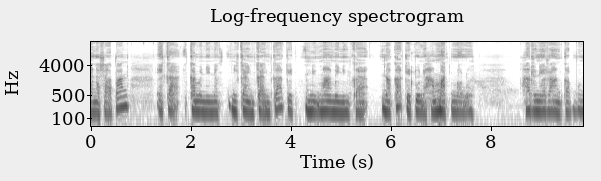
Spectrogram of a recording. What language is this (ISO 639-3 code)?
sol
